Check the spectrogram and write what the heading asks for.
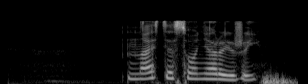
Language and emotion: Russian, neutral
